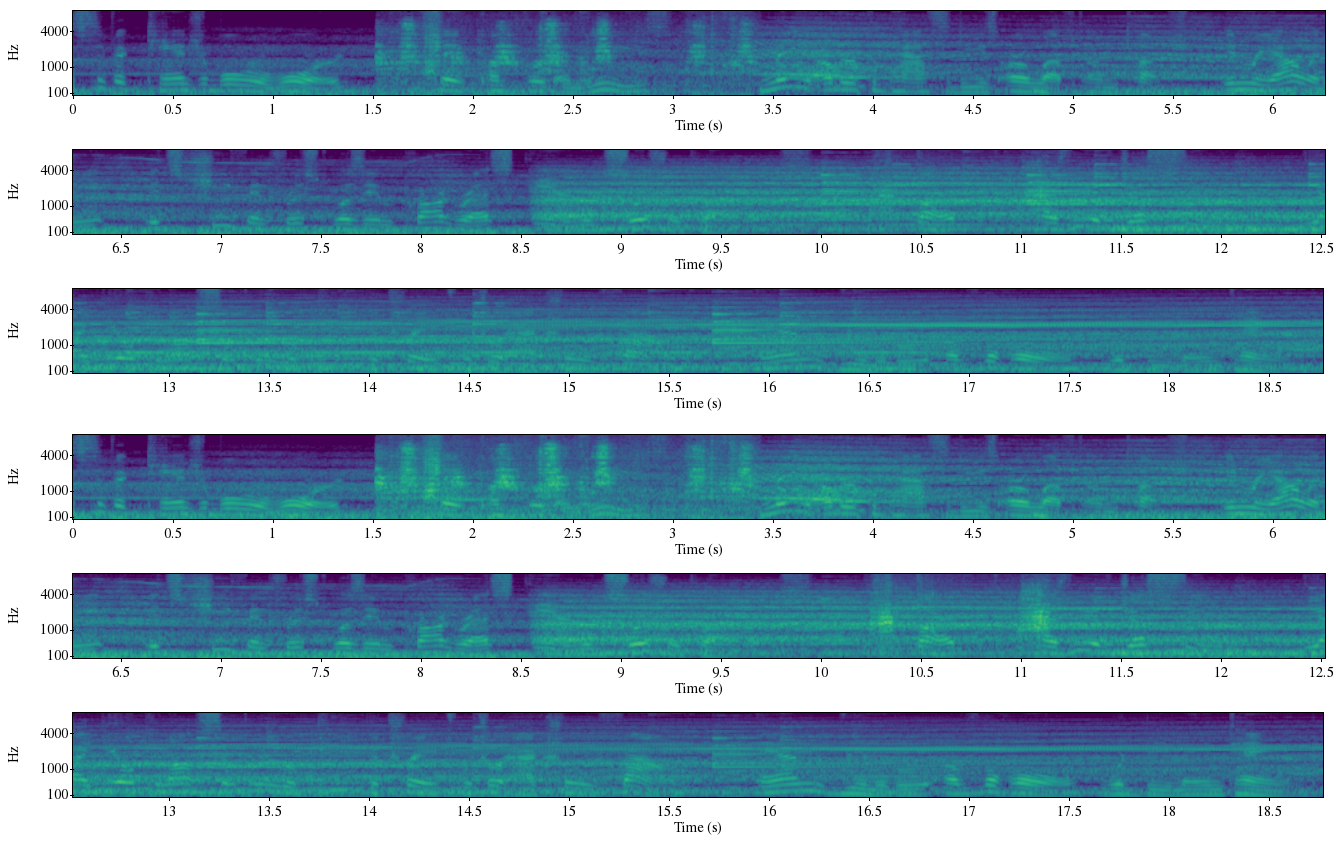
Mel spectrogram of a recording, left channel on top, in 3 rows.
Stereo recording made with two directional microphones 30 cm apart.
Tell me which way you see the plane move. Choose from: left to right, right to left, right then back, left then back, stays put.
right to left.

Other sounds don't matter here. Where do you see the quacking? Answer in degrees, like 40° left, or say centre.
60° right.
